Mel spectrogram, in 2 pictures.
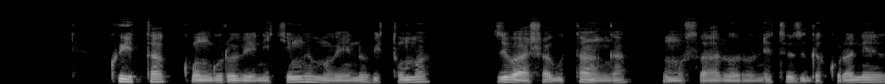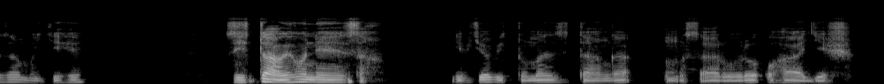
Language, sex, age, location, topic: Kinyarwanda, male, 25-35, Huye, agriculture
